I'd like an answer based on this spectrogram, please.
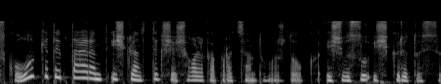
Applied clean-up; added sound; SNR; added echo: none; none; none; none.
